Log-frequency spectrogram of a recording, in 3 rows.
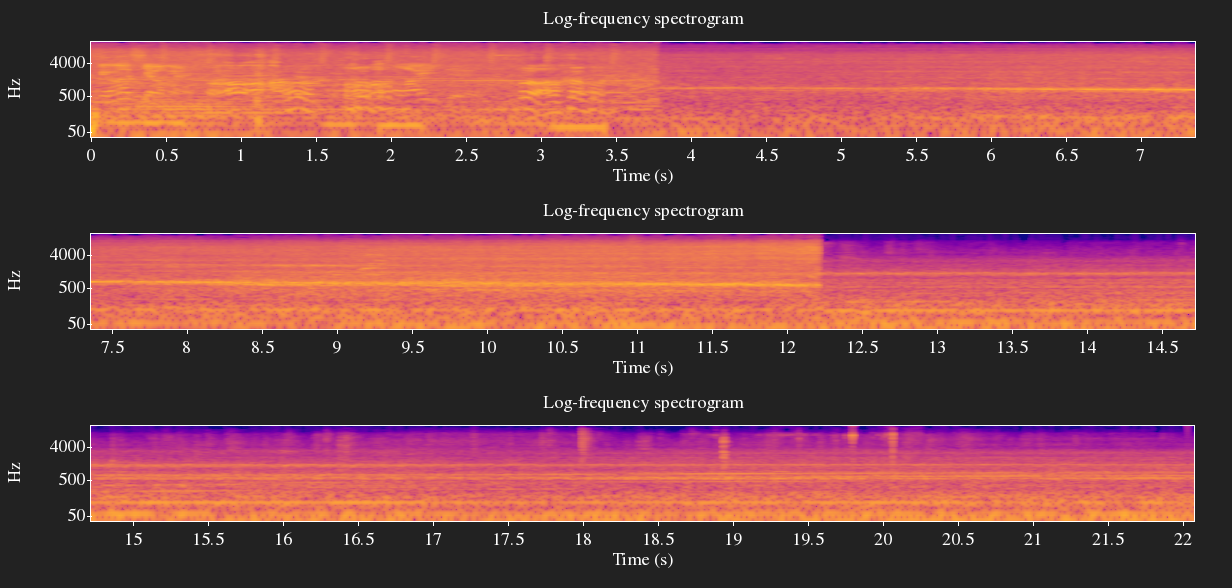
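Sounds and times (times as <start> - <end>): train rushing past: 0.0 - 12.7
train low rumble: 0.0 - 22.0
train motor whine rising: 2.2 - 22.0.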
